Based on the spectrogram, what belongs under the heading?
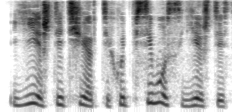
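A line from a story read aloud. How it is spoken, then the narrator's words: Angry mutter. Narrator (Russian): сердито бормотал он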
